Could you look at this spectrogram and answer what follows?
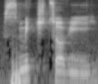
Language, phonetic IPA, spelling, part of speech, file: Czech, [ˈsmɪt͡ʃt͡soviː], smyčcový, adjective, Cs-smyčcový.ogg
- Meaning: bow (for a string instrument)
